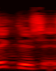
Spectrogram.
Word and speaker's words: ichthus: If you say that phrase in Greek, it's those letters right there, which is pronounced ichthus, and that's the Greek word for fish.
